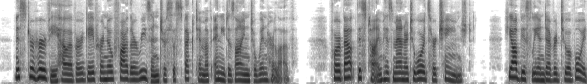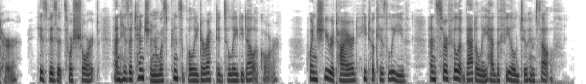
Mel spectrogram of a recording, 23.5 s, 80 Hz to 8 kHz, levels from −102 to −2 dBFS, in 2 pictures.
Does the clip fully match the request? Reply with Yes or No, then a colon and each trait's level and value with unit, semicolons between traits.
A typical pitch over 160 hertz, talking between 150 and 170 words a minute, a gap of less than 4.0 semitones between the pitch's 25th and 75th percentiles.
Yes: medium, 185 Hz; average, 160 wpm; average, 3.3 semitones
